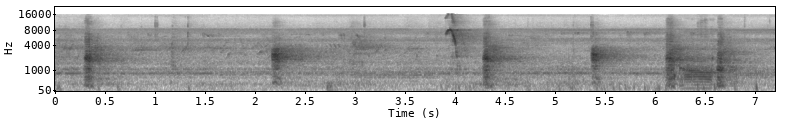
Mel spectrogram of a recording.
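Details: Dholes trying to hunt a tiger in Nagarahole National Park: sharp, explosive calls ring out about every one to two seconds, sometimes in quick pairs, over a faint steady forest hiss.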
